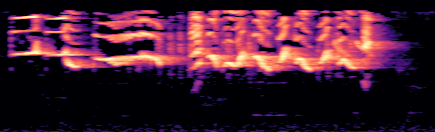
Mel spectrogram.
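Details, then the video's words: Oriental magpie-robin in training song. Rising and falling whistles flow into a rapid jumbled warble of sweet, squeaky notes for about three seconds, over a low constant background hum. "Luyện giọng chòe than HÓT HAY || Kích chòe than hót căng lửa || Suara Burung Kacer Gacor"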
